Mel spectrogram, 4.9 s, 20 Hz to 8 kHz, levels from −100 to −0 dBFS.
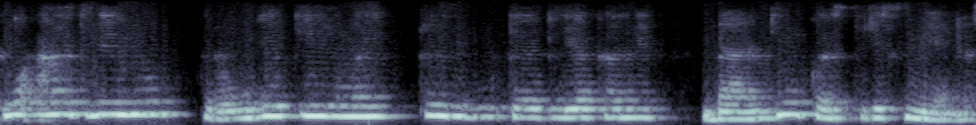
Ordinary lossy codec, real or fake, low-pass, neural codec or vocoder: Opus, 16 kbps; real; 7.2 kHz; none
